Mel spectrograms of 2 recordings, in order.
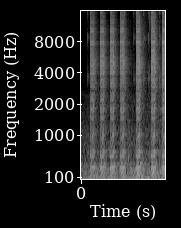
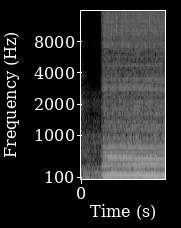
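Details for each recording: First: Philips steam iron model AIS8540/80 powered on, front heater hot, water pump buzzing in quick regular pulses about four per second when the water button is pressed but no steam comes out; pump failed. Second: Philips AIS8540/80 steam iron with no steam output, after replacing the water pump: silent, then the new pump kicks in with a steady, even buzz and water spurts out; replacement pump operating normally.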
